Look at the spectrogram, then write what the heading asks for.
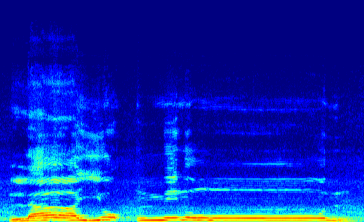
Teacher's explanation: یہاں پر دیکھیے حمزہ اوپر ہے، نیچے واو ہے، سب سے اوپر ساکن ہے نا، تو یہ واو نہیں پڑھا جائے گا، صرف حمزہ پڑھیں گے اور یہاں پر جھٹکا لگانا ہے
